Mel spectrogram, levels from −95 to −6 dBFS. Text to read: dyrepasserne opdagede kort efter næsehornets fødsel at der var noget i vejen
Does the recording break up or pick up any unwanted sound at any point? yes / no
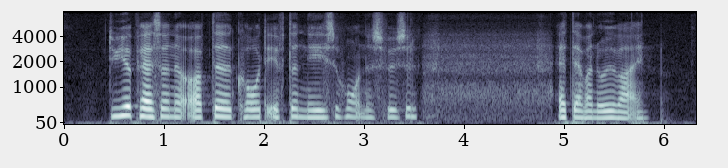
no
